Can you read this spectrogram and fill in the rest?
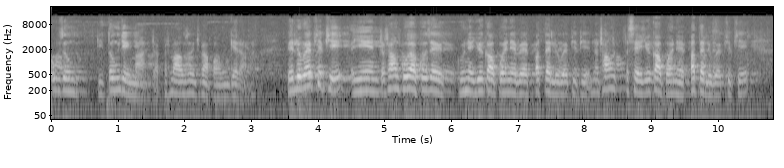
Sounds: woman speaking, speech

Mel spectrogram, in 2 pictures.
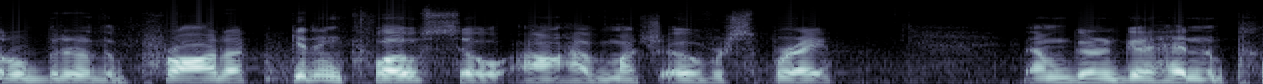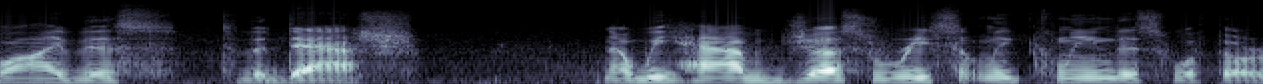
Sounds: speech

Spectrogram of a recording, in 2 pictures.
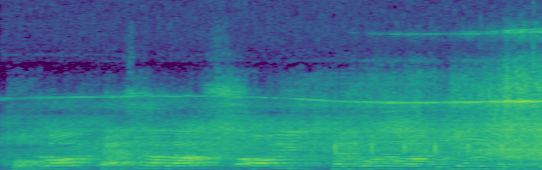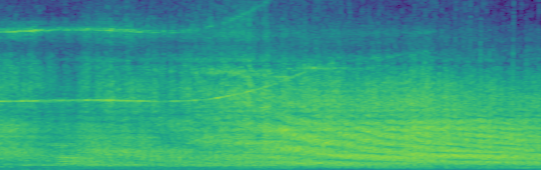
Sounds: airplane flyby

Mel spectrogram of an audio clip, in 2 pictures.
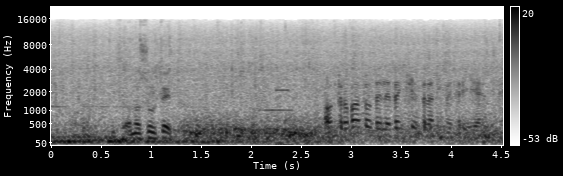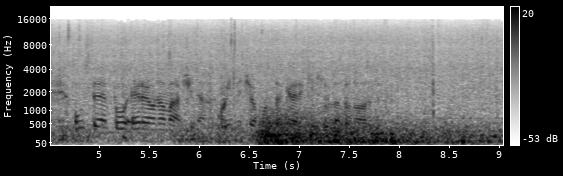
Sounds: thunder, rain on surface, thunderstorm, rain

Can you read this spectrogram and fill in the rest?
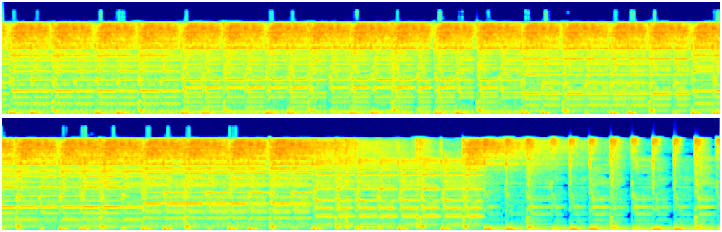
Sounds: plucked string instrument, musical instrument, guitar, music, electric guitar

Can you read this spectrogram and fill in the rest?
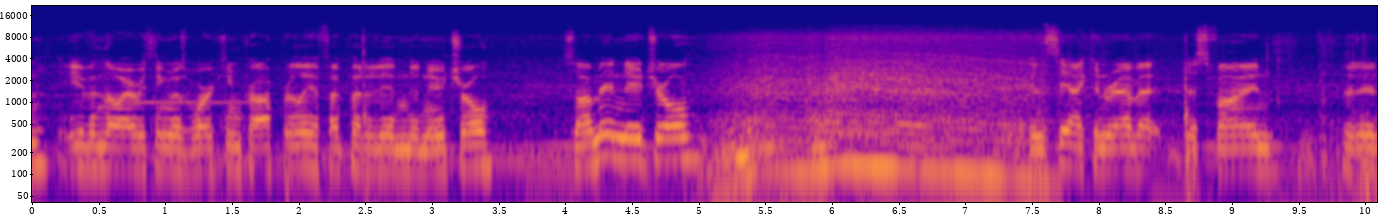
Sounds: vehicle, car

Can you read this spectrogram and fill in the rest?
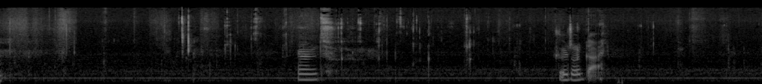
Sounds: inside a small room, speech

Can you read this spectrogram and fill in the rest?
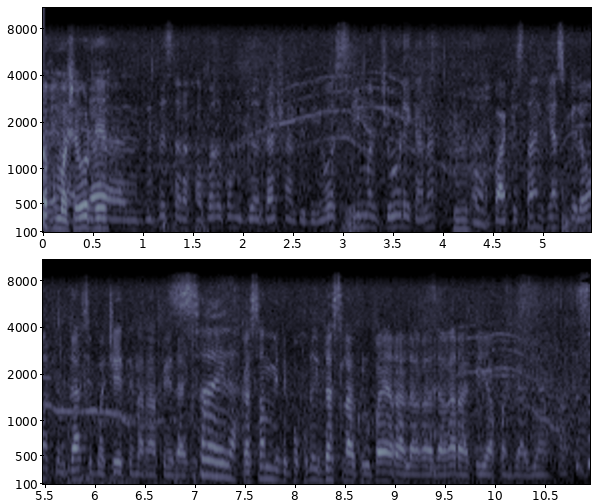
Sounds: speech

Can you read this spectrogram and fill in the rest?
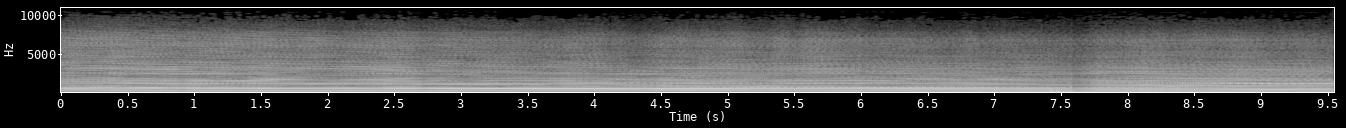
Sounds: siren, civil defense siren

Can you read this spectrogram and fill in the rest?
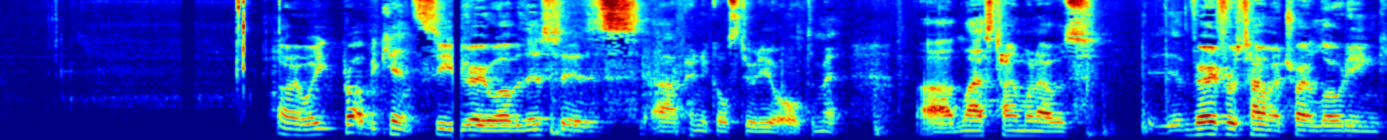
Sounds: inside a small room, speech

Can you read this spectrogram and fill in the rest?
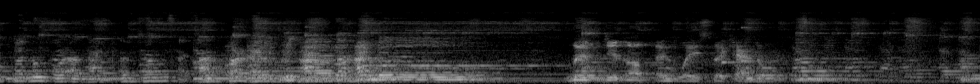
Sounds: music, male singing

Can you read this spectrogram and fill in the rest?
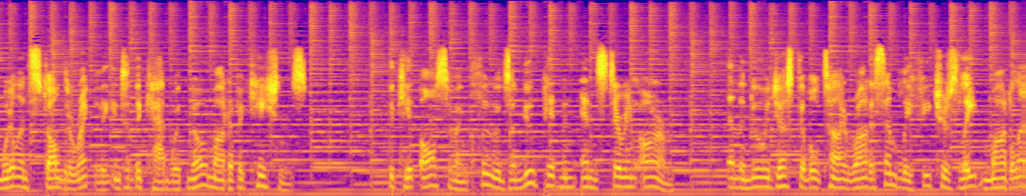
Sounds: music, speech

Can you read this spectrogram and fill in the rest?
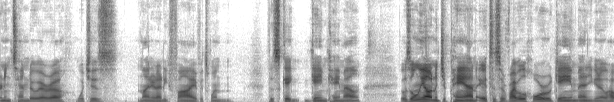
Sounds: speech

